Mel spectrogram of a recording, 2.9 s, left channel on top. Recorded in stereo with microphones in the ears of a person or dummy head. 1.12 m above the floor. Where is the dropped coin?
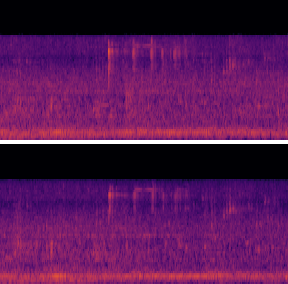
50° left (ahead or behind), 4.5 m.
